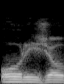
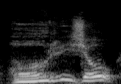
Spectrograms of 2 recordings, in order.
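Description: First: The word begins directly with a vowel. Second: The word begins with an h sound.

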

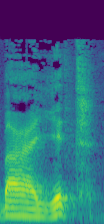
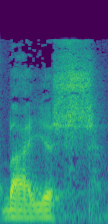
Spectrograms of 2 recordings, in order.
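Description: First: The word ends with a t sound. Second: The word ends with an s sound. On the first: "die t aan het eind wordt ook uitgesproken als th" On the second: "En daarom ook wel als s"

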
